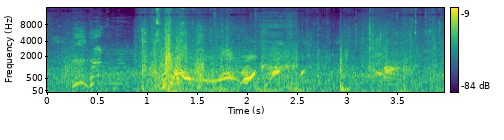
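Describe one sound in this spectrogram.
A man grunts and groans in pain.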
